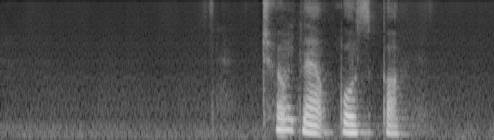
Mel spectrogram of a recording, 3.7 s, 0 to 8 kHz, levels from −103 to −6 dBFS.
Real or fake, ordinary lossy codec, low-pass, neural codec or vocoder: fake; none; none; codec, 16 kHz, 1 kbps, FunCodec, trained on LibriTTS, 50 frames a second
